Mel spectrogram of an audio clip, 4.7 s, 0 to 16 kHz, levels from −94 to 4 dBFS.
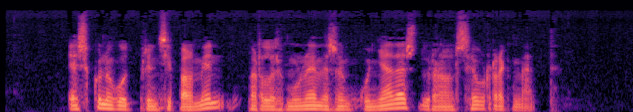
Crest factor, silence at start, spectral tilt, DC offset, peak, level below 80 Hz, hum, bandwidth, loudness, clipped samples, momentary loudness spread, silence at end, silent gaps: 20 dB; 0.5 s; -6 dB/octave; under 0.1%; 0 dBFS; -42 dBFS; none; 11 kHz; -21 LUFS; under 0.1%; 6 LU; 0.6 s; none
